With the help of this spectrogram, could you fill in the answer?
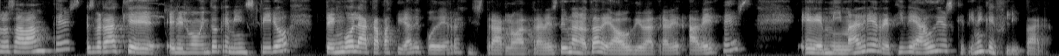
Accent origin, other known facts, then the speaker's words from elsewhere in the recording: Valladolid, Castile and León, Spain; Yo soy de Valladolid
